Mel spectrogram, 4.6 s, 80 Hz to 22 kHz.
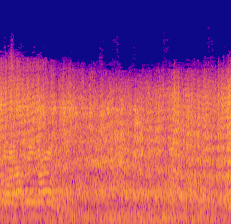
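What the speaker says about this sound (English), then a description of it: "that L-39 is called a Roman 86. It's going into the vertical for a half of an 8." An L-39 jet climbing into the vertical for a half-eight maneuver at a naval air station airshow, a loud, steady, continuous engine roar with broadband rushing noise throughout.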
